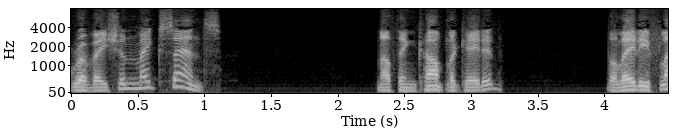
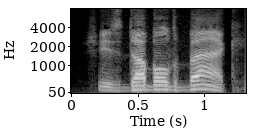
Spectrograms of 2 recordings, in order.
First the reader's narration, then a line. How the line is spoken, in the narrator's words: he said flatly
